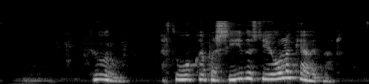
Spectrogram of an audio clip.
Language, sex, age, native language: Icelandic, female, 30-39, Icelandic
